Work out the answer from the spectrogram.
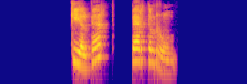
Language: Catalan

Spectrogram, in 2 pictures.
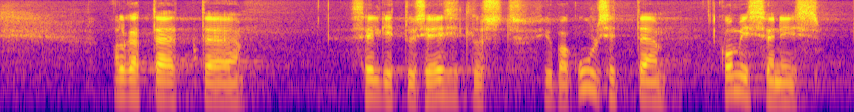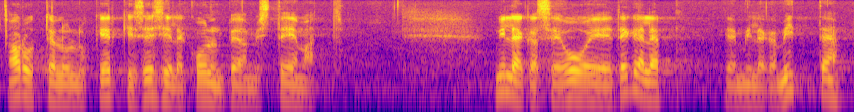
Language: Estonian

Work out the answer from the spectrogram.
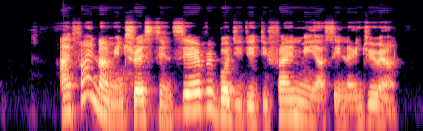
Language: Nigerian Pidgin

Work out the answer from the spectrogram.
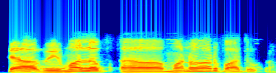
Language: Marathi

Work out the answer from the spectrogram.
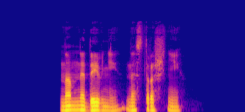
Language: Ukrainian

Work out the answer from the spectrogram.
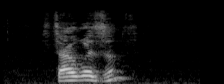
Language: Kabyle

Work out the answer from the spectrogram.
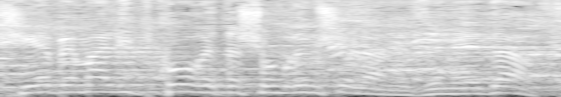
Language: Hebrew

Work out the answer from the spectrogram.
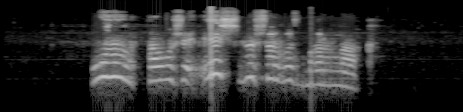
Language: Bashkir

